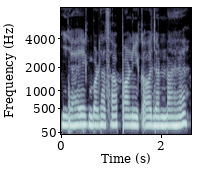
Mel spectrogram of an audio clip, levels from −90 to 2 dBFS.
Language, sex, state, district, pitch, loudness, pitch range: Hindi, male, Uttar Pradesh, Saharanpur, 165 Hz, -14 LUFS, 160-170 Hz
